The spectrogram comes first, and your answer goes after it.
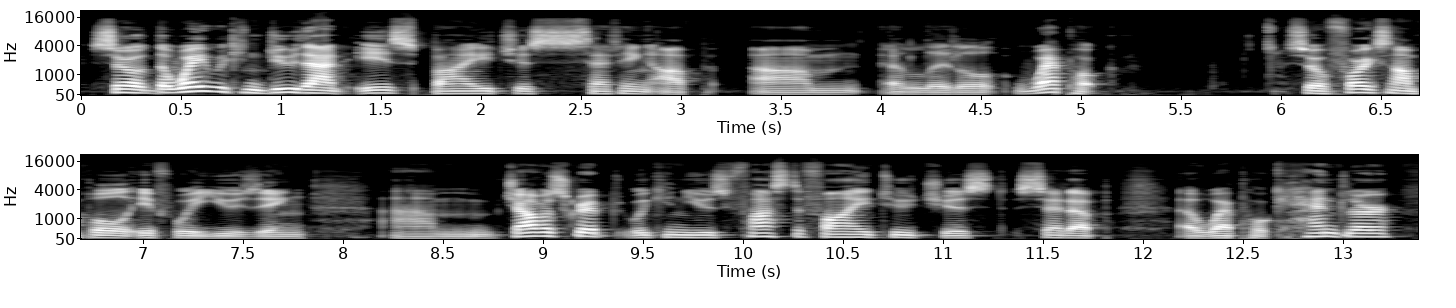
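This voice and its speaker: A man presenting a casual software tutorial, explaining things step by step in an informal, conversational way. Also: mid-range voice, sing-song, measured pace, smooth. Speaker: developer advocate presenting a tutorial.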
